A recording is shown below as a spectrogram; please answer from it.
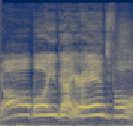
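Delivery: laughing through the words, way up high. Speaker retells the guy who drove them there, tracking her in the SUV: imitating a driver laughing. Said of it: "he's just laughing his ass off like".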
